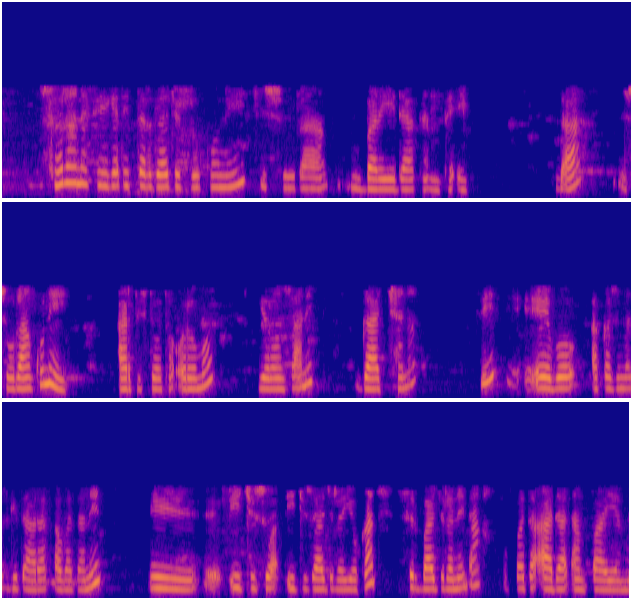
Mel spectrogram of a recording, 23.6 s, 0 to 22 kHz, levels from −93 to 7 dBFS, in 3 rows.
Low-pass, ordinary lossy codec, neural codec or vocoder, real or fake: 3.6 kHz; MP3, 32 kbps; none; real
